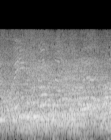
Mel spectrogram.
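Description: Steady hubbub of many overlapping voices, children's among them, from a crowd in a large hall.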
